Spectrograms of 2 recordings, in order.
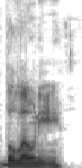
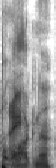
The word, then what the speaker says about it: Bologna: It's not Bologna. – I actually had to go look up the pronunciation of the city, which is Bologna. – Okay. – But I think some people actually do pronounce it Bologna, and we definitely do here in America because we're...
